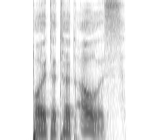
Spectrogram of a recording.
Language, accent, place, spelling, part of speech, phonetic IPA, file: German, Germany, Berlin, beutetet aus, verb, [ˌbɔɪ̯tətət ˈaʊ̯s], De-beutetet aus.ogg
- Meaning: inflection of ausbeuten: 1. second-person plural preterite 2. second-person plural subjunctive II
